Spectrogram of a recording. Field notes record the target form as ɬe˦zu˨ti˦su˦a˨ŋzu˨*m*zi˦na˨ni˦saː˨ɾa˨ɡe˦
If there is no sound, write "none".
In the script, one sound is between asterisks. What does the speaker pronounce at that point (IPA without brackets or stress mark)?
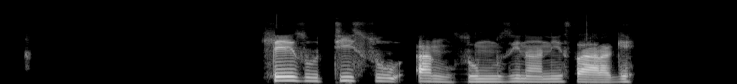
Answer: m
